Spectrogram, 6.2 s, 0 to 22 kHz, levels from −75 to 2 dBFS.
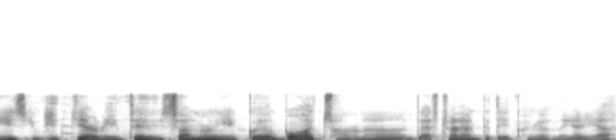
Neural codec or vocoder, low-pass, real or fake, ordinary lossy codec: codec, 24 kHz, 0.9 kbps, WavTokenizer, medium music audio release; 7.2 kHz; fake; none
